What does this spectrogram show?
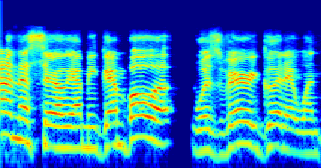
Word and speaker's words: Gamboa: I think it's Yorkis Gamboa. Am I saying it right? Yeah, Yeah. yeah. Gamboa.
